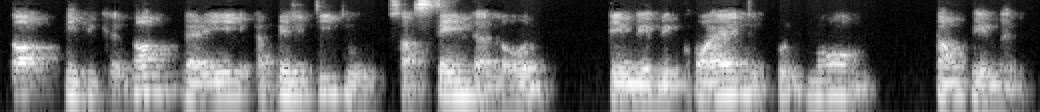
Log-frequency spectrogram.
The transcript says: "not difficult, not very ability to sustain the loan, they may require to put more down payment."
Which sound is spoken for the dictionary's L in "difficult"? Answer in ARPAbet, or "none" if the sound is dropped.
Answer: none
